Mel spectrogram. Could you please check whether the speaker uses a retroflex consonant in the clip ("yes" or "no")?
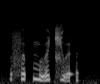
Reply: no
